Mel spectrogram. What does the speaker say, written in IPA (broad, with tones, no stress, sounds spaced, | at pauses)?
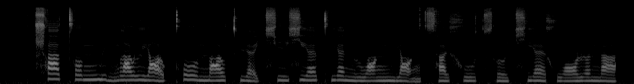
ʈ͡ʂʰ ä˥ t̪ʰ ɤ˧˥ ŋ m ḭ˨˩ ŋ l ɑ˦ ʊ̯ l j ɑ̰˨˩ ʊ̯ kʰ o˥˩ ʊ̯ n̪ ɑ˧˥ ʊ̯ t̪ʰ ɥ ɛ̰˨˩ t͡ɕʰ i˧˥ ɕ j ɛ˥ t̪ʰ j ɛ˥˩ n l w ɑ˧˥ ŋ n̪ j ɑ̰˨˩ ŋ t͡sʰ a˦ ɪ̯ x u˧˥ t͡sʰ ɹ̩˧˥ t͡ɕʰ j ɛ˥˩ x w ɔ˧˥ ɻ ə˥ n ä˨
